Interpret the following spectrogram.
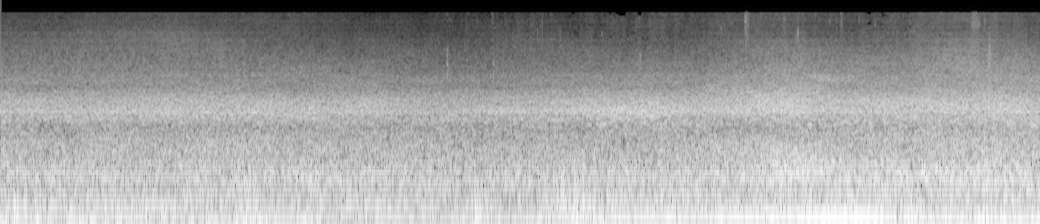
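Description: Road traffic: cars driving past on a city street with steady tyre and engine noise, growing louder near the end as a car passes close by.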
